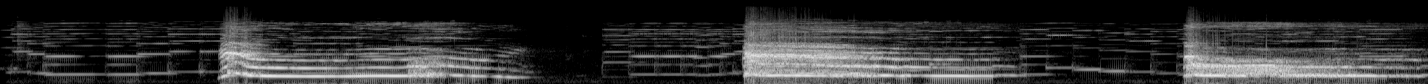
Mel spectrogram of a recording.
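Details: Pet dog howling along with a doorbell: a soft chiming melody plays, then three loud drawn-out howls that slide downward and end in long sustained notes, with chime tones between them.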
